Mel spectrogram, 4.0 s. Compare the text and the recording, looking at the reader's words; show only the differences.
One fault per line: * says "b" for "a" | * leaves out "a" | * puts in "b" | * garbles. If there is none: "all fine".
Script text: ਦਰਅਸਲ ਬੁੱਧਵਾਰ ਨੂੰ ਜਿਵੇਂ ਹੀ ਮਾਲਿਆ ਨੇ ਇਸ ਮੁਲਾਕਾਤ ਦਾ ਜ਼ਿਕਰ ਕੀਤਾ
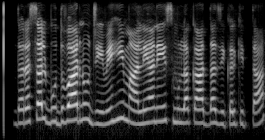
all fine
